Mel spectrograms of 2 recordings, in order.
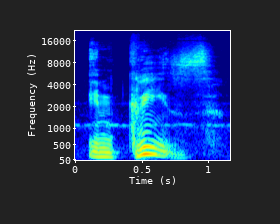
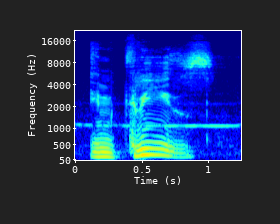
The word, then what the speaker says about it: increase: this to increase so the second one gets stressed increase increase begin to this this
